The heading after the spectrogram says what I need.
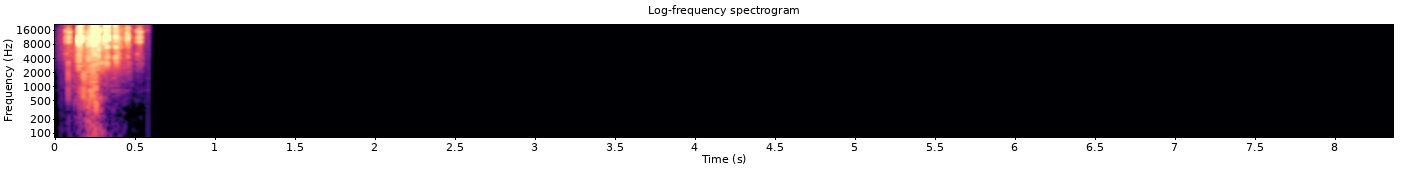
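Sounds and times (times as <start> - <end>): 
grenade thrown: 0.0 - 0.6.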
